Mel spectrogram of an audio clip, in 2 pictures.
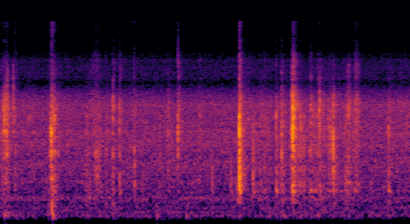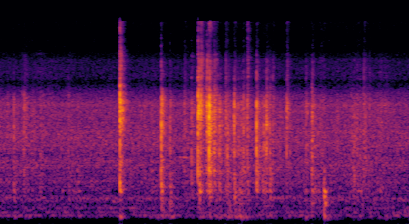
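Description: A clear hard-plastic box being handled and turned over, giving irregular sharp clicks and taps, with a quick run of clicks near the end.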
